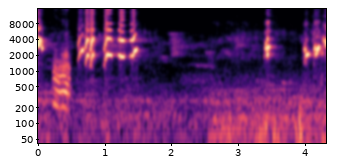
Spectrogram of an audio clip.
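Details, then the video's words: Starling (jalak) lure song to get a silent bird singing: a downward wavering squeal, a clutch of bright trilled notes, a quiet gap, then a few scattered chirps. "Terapi Burung Jalak Macet Bunyi / Jalak Pikatan Bikin Cepat Gacor Manggut3"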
